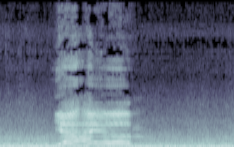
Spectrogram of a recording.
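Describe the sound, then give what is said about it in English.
Interior road noise from a car driving home, a steady low rumble that fills the whole clip, with a brief voice heard over it midway. “Yeah, I'm driving home right now.”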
